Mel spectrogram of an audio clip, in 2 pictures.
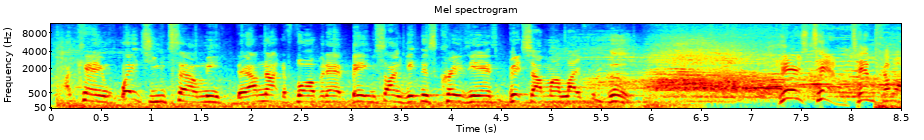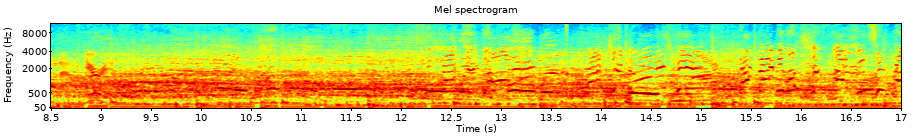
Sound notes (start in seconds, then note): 5.4 audience booing; 9.6 audience booing; 12.1 yelling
